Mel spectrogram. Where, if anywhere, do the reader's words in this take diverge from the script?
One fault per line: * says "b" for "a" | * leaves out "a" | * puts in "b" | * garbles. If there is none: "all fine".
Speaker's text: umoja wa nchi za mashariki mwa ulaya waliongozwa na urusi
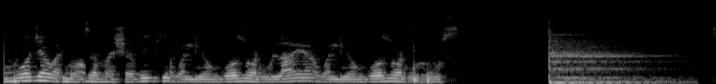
* says "mwa" for "nchi"
* says "waliongozwa" for "mwa"
* leaves out "na"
